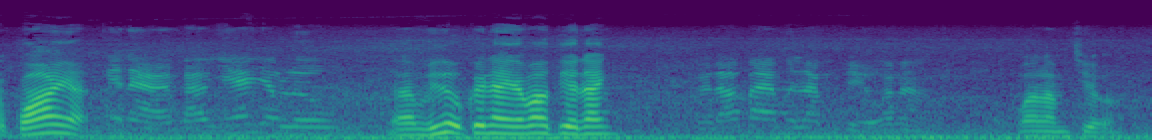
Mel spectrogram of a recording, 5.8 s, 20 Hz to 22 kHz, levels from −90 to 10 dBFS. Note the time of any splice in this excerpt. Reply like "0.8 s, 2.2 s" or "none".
none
